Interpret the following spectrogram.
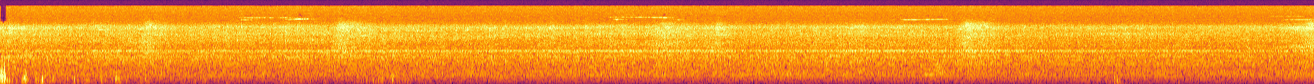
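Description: Distant heavy vehicles of an oversize-load convoy, heard as a steady faint hiss of traffic noise with a few soft swells. There is one sharp click right at the start.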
